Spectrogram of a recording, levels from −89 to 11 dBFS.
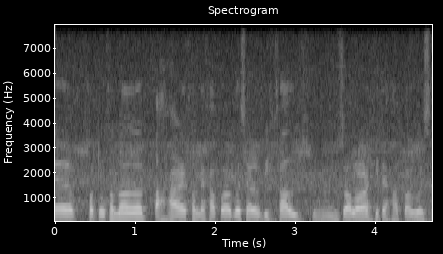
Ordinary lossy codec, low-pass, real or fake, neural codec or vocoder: none; none; real; none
